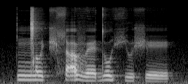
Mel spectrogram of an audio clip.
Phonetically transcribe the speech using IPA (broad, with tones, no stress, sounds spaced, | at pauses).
ŋ͡ǀ ɤ˧ t͡ʃ ɬ a̰˦ v ɛ˨ d o˧ ç ɯ˨ ʃ e˨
